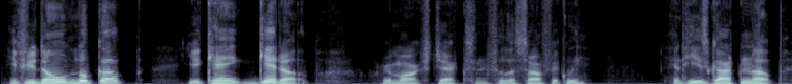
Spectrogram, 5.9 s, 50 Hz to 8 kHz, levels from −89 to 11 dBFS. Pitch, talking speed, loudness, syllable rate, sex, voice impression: 120 Hz, 160 wpm, -17 LUFS, 5.6 syllables/s, male, very masculine, slightly old, thick, tensed, slightly weak, bright, soft, clear, slightly fluent, slightly raspy, very cool, intellectual, very sincere, very calm, very mature, very friendly, very reassuring, very unique, elegant, very wild, very sweet, very lively, kind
